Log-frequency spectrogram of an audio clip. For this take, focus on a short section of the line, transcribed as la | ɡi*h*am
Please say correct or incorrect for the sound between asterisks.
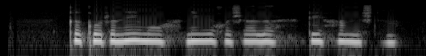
correct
